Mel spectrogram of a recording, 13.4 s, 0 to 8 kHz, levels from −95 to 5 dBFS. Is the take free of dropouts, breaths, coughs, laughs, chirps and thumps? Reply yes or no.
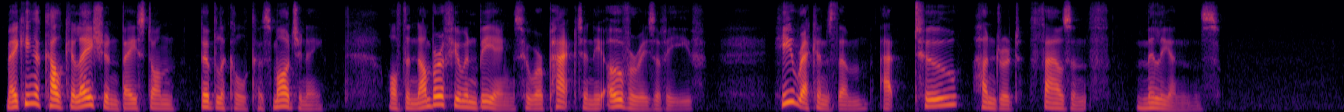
yes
